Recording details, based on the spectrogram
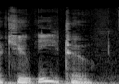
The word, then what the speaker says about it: QE2: You could also say The Queen Elizabeth II. – 哦，这么多种说法。 – And you could also say the QE too.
